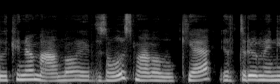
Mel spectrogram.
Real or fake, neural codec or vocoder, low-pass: fake; codec, 44.1 kHz, 2.6 kbps, DAC; 10.8 kHz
